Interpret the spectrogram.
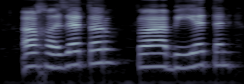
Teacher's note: یہاں پر تنوین کے بعد حروف ادغام میں سے را آیا ہوا ہے تو یہاں پر بھی گننا نہیں ہوگا، بغیر گننے کے ادغام ہوگا۔ رو الف زبر رو، بازیر بھی رو بھی، یا زبریہ رابیہ، تا دو زبر تن، رابیتن، اخذتر رابیتن۔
